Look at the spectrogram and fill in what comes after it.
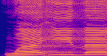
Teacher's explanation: Bismillahirrahmanirrahim waidza ini hukumnya adalah sebab ada Alif didahului harakat fathah maka huruf Dal kita panjangkan Hanya dua harakat saja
